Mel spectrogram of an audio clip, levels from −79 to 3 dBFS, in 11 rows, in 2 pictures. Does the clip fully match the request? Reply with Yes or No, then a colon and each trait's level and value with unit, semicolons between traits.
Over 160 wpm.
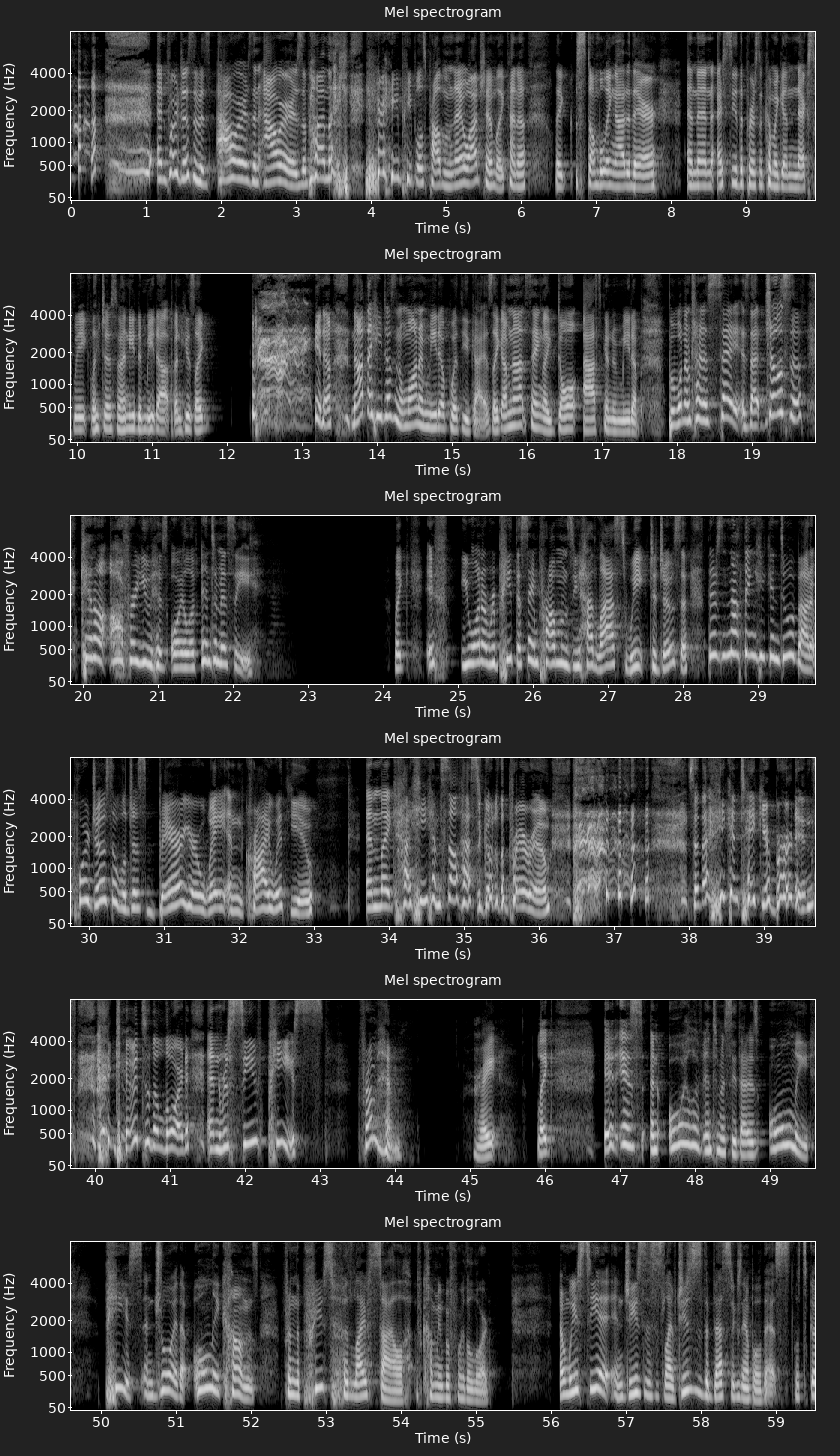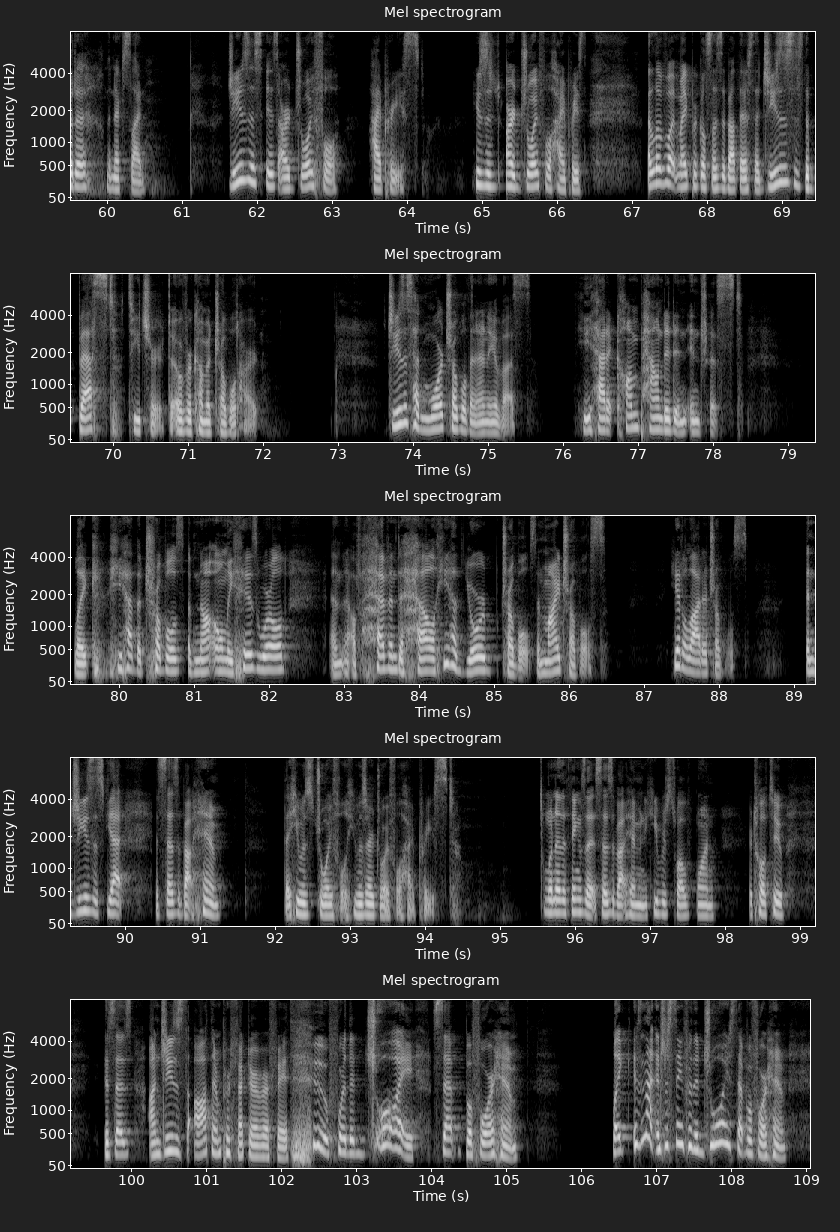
Yes: average, 180 wpm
